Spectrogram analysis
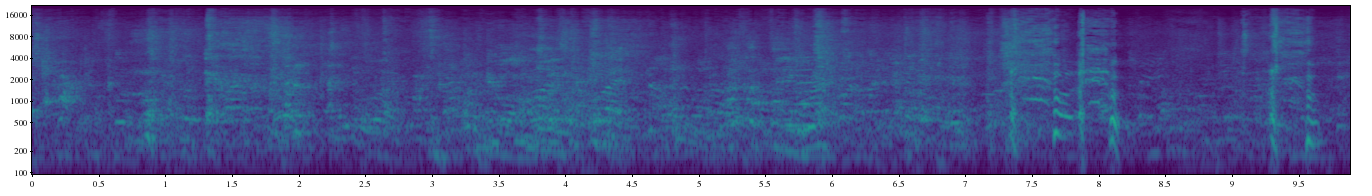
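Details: Mass coughing of pilgrims in Jerusalem after tear gas was sprayed to separate two fighting women: many people coughing over one another amid crowd chatter in a large echoing space.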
